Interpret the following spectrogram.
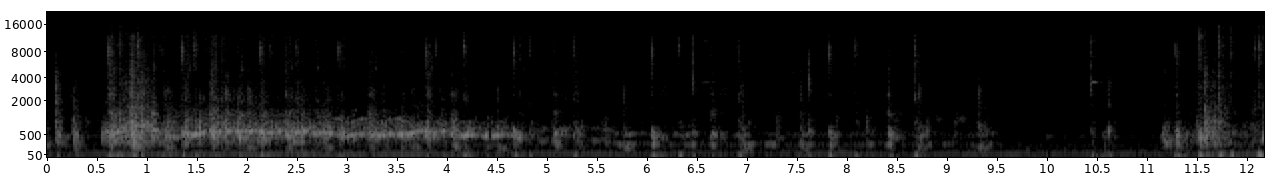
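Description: BERNINA 770 QE sewing machine running a blanket stitch through wool appliqué, a steady motor sound with rapid needle clicks. After about five seconds it gives way to scattered single clicks, which die out about ten seconds in.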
